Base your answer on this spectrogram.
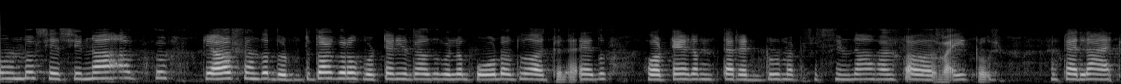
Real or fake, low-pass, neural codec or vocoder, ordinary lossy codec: fake; 5.4 kHz; autoencoder, 22.05 kHz, a latent of 192 numbers a frame, VITS, trained on one speaker; MP3, 48 kbps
